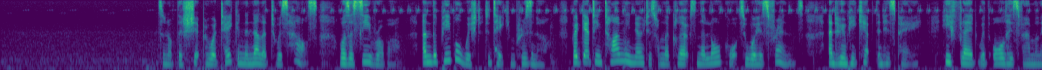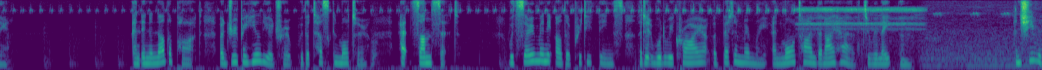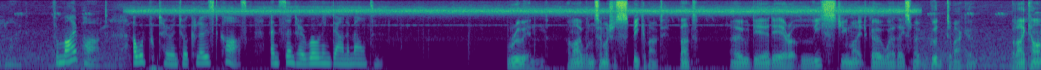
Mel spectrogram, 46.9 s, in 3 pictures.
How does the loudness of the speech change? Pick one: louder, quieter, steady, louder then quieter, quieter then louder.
steady.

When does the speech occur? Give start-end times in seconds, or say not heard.
2.4-15.8, 17.6-22.6, 23.2-29.4, 30.9-37.0, 38.9-46.8.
